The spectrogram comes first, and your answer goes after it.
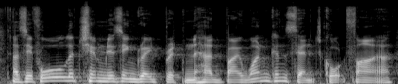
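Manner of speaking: ordinary delivery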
